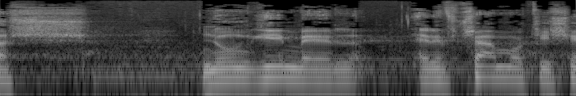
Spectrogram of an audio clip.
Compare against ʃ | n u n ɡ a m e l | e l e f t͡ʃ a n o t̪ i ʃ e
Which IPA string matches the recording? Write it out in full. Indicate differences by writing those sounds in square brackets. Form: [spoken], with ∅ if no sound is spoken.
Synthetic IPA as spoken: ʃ | n u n ɡ [i] m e l | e l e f t͡ʃ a [m] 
